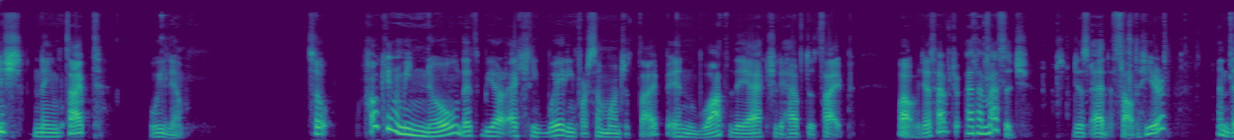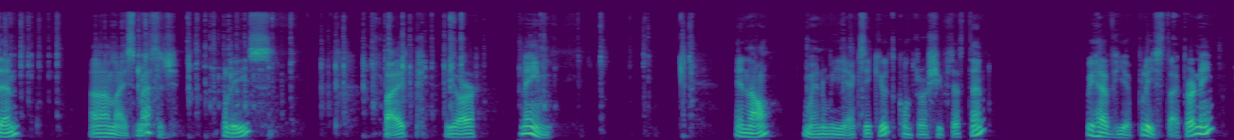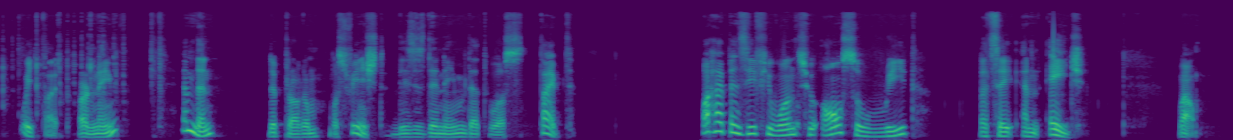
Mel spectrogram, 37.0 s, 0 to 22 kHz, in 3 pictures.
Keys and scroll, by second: 11.1 Tab, 14.0 Tab, 20.6 ctrl+shift+F10.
